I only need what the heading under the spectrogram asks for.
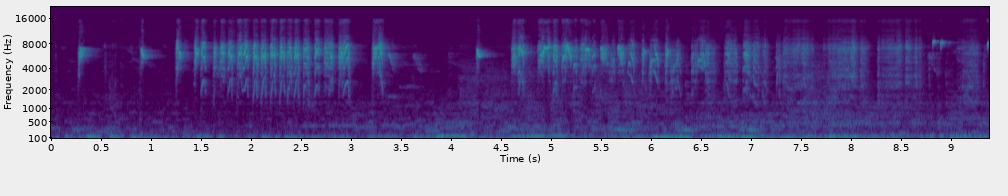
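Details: Sogok ontong song used to make a silent or lazy bird start singing: long bursts of rapid, very high buzzy chattering trills, broken by short pauses, with a low hum underneath.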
